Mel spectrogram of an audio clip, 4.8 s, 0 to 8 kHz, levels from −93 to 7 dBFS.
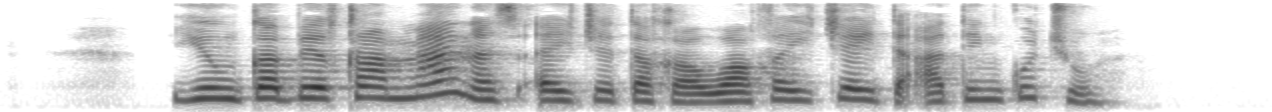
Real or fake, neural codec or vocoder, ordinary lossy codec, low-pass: fake; autoencoder, 22.05 kHz, a latent of 192 numbers a frame, VITS, trained on one speaker; MP3, 64 kbps; 7.2 kHz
